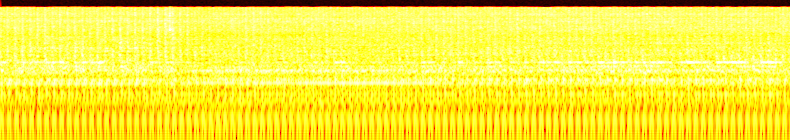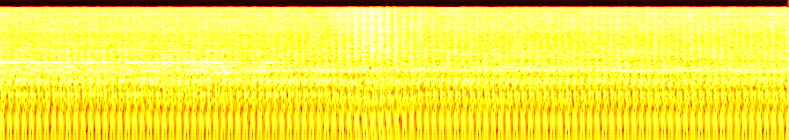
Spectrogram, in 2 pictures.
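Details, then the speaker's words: Brand-new wood splitter engine that quit from water-contaminated fuel, after draining and flushing the tank and refilling with clean fuel; steady loud even drone with no sputters or misses; normal running. "now you can hear the splitter running it's not spammering and missing like it was before"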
